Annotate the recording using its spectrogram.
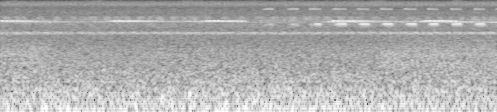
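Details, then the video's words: Autumn crickets in a forest alongside a valley stream, with various other insects: a steady high thin tone runs with broken trains of short high pulses, over the broad rushing hiss of flowing water. "가을 귀뚜라미 소리"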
